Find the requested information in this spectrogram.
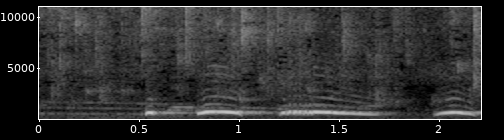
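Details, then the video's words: Lure spotted dove that calls from afternoon into night: a complete low phrase of a short note, a rounded arched coo, a long gently falling coo and a closing arched note. "Derkuku gacor rajin bunyi siang sore malam cocok untuk pancingan"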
